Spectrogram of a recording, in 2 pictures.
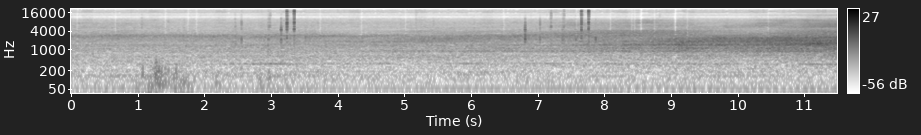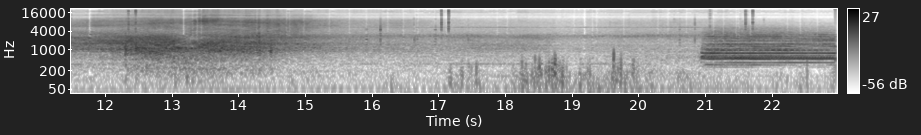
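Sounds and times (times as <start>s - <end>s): vehicle passing by: 9.3s - 15.8s.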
